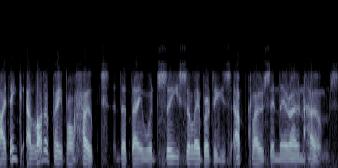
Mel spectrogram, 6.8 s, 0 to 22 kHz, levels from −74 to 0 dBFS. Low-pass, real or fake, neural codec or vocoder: 7.2 kHz; real; none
